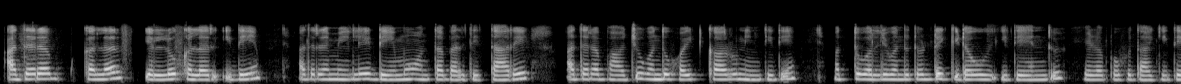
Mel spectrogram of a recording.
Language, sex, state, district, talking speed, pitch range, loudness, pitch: Kannada, female, Karnataka, Belgaum, 120 wpm, 220-240 Hz, -18 LUFS, 230 Hz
